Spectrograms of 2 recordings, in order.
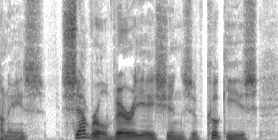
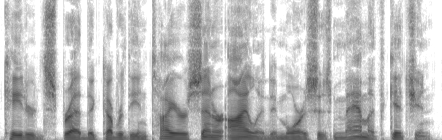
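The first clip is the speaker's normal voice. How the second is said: ordinary delivery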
